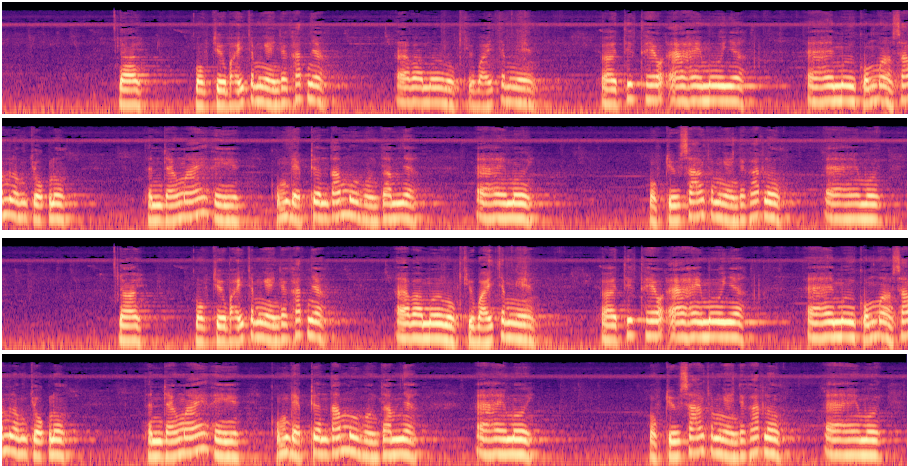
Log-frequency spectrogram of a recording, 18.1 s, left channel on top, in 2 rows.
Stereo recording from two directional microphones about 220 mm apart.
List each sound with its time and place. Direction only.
1.1 s speech: 10° right (ahead or behind)
3.9 s speech: 25° right (ahead or behind)
5.9 s a woman's voice: 5° right (ahead or behind)
15.5 s a woman's voice: 5° right (ahead or behind)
